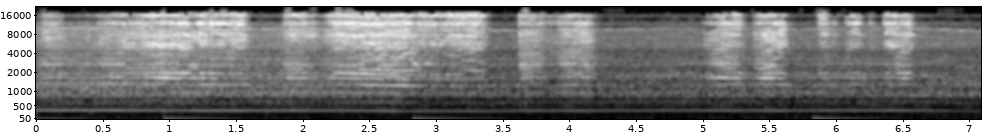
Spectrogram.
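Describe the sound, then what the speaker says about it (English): A power drill whines steadily while grinding into the metal front face of a Scion tC radiator support, with a few louder rasping pushes as the bit bites in. "What you saw me just did was basically I drilled the front face of these"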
